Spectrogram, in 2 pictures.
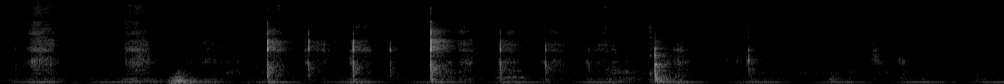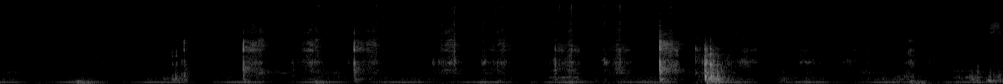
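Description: Red peppers being chopped on a board for couscous, with a run of sharp knife strikes in uneven bursts, separated by quieter scraping and rubbing under a steady low hum.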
